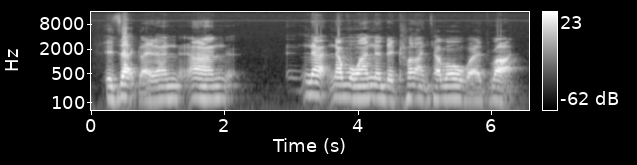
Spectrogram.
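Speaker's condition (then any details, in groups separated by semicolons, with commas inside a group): Cerebral palsy; speech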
